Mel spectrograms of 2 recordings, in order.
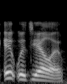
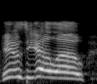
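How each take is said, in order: First: Mildly insistent retort; retold insistence. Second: High, insistent imitation of Dad; retold argument. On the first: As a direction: retell your own firm claim, lightly. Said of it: "I got into this argument". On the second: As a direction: mimic Dad arguing back, pitched up. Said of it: "Daddy's like".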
